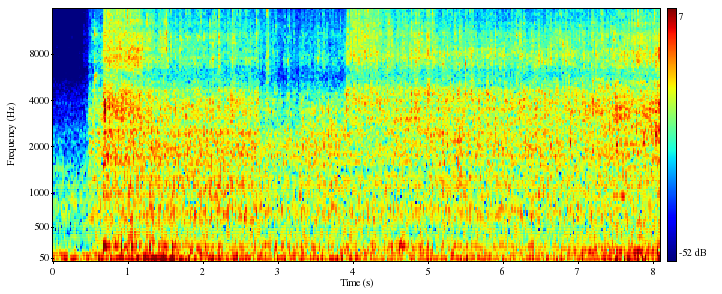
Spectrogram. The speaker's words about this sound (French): Un test que j'aime faire beaucoup avec les micros binauraux, c'est le test du robinet.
